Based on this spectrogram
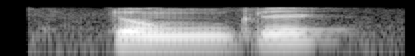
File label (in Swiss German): "dunkel", alsace; vin; sombre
